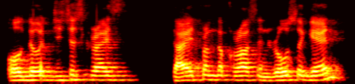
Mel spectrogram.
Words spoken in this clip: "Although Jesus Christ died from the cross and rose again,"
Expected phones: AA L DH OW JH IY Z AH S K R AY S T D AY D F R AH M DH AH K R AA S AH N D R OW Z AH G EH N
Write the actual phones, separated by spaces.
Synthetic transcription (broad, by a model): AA L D OW JH IY S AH S K R AY S T D AY D F R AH M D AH K R AA S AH N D R OW S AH G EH N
